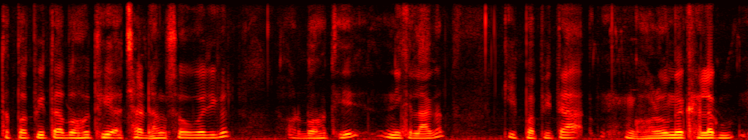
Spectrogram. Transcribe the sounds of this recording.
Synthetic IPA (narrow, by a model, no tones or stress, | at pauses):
t̪ɔpəpit̪abəɦut̪ɦiətːʃʰaɖʱə̃ŋɡsə̃ubəd͡ʒɡel | ɔːɾbəɦut̪ɦi | niklaɡəl | kipəpit̪aɡʱəɽomekʰelək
